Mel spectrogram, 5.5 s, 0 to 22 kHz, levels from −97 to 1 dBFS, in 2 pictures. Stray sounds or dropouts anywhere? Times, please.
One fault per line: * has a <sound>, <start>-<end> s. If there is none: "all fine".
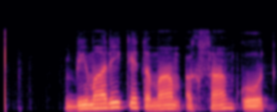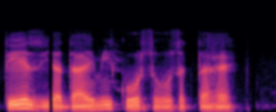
* has a dropout, 3.3-3.3 s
